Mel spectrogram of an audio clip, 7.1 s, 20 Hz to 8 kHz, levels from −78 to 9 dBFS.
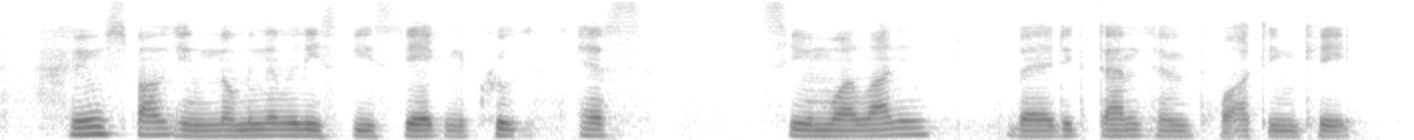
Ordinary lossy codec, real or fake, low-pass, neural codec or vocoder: none; fake; none; codec, 16 kHz, 0.5 kbps, FunCodec, trained on LibriTTS, 25 frames a second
